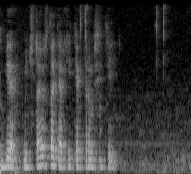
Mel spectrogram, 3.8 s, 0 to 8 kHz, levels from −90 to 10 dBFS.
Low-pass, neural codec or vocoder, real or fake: 7.2 kHz; none; real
